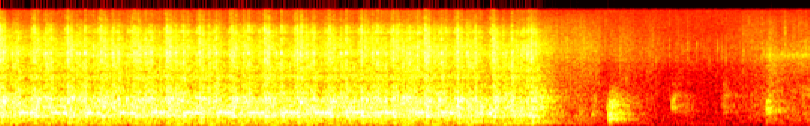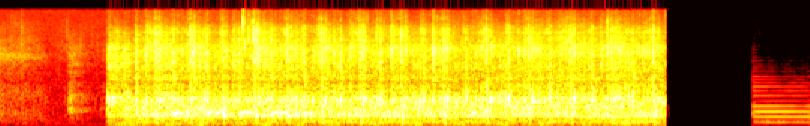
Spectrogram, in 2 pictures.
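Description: Domestic Millepunti sewing machine stitching piping onto heavy upholstery fabric, running steadily. A little over three seconds in it stops for about two and a half seconds, then runs again until it cuts off abruptly just before the end.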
